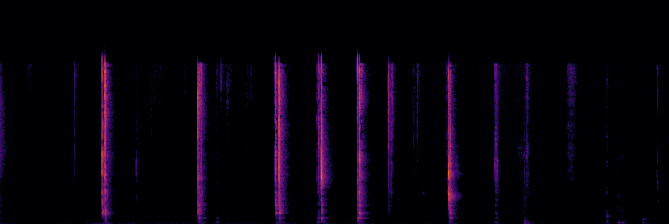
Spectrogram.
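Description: Fingers poking and pressing a thick slime on a tabletop, giving about ten short, sharp pops at uneven intervals, with a few fainter ones near the end.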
